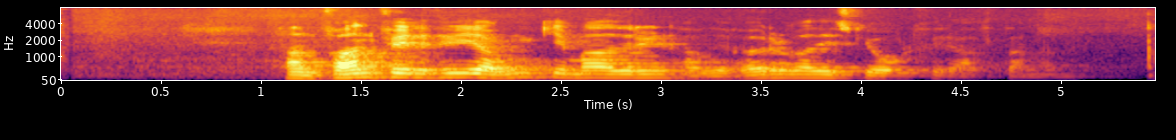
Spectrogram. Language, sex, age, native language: Icelandic, male, 40-49, Icelandic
